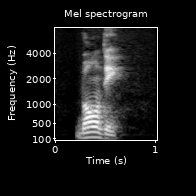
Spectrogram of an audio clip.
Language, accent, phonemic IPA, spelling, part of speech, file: French, France, /bɑ̃.de/, bandé, adjective / verb, LL-Q150 (fra)-bandé.wav
- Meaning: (adjective) bendy; made up of diagonal stripes; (verb) past participle of bander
